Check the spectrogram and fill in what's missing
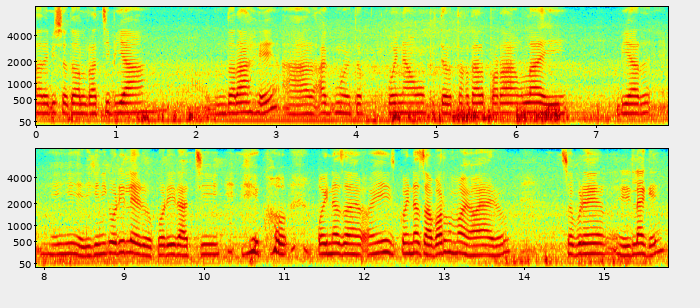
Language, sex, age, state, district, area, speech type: Assamese, female, 30-45, Assam, Nalbari, rural, spontaneous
